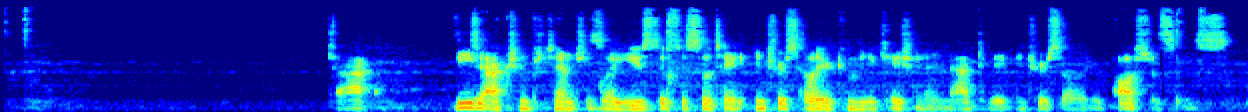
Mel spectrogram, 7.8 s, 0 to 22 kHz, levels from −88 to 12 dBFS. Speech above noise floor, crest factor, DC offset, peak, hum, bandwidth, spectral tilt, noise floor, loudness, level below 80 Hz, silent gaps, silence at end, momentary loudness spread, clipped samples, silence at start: 51 dB; 22 dB; under 0.1%; -2 dBFS; none; 16 kHz; -5 dB/octave; -74 dBFS; -23 LUFS; -60 dBFS; none; 0.15 s; 13 LU; under 0.1%; 0.15 s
